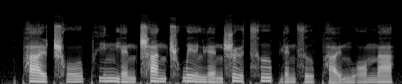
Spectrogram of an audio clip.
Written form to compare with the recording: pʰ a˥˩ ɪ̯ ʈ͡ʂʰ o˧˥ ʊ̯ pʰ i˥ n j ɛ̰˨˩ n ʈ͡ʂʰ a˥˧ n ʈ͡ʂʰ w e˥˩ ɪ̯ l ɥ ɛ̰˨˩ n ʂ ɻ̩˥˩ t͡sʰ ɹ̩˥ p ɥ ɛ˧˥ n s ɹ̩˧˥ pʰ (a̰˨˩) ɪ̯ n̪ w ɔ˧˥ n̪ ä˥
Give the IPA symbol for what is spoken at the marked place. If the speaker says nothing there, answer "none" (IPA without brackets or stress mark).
a̰˨˩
